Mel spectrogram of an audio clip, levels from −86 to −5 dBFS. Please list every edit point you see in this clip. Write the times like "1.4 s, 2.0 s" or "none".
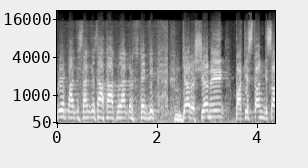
2.2 s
